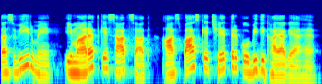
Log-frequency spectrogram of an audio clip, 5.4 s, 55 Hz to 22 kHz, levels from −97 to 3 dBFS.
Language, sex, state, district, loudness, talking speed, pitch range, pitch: Hindi, male, Jharkhand, Ranchi, -21 LUFS, 165 wpm, 115-170 Hz, 135 Hz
